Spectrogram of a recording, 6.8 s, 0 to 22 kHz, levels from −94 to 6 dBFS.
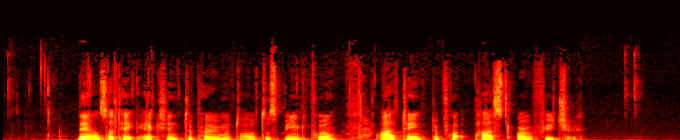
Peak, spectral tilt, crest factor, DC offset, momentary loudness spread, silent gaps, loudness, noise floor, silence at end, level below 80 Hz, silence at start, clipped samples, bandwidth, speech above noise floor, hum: -2 dBFS; -6.5 dB/octave; 20 dB; under 0.1%; 10 LU; none; -21 LUFS; -56 dBFS; 1 s; -44 dBFS; 0.6 s; under 0.1%; 13.5 kHz; 35 dB; none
